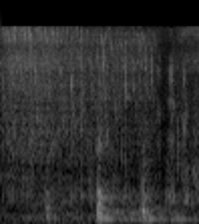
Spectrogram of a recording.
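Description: An off-dry wine slurped with air drawn through it during wine tasting, making a bubbly, gurgling sound in three short pulses over a steady airy hiss. It is fairly quiet, with no talking.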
